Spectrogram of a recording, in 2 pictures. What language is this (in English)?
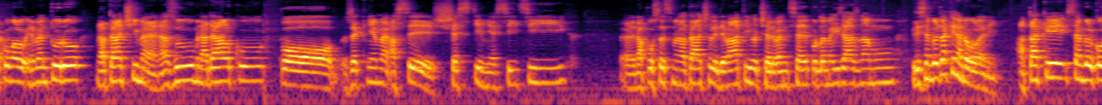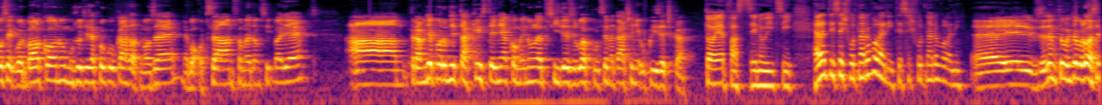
Czech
